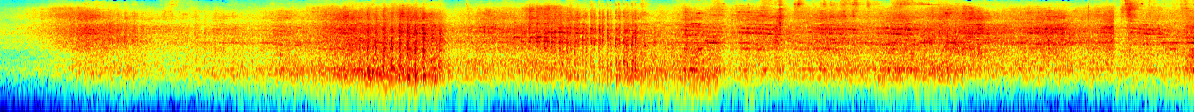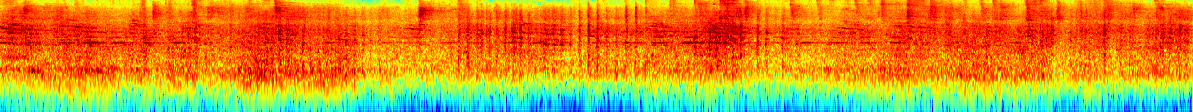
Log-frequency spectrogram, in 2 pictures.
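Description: Double-stack intermodal freight train rolling past close by: a steady rumble with a clacking of wheels on the rails. A thin steady squeal sounds over it from about halfway through.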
